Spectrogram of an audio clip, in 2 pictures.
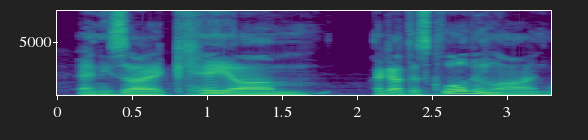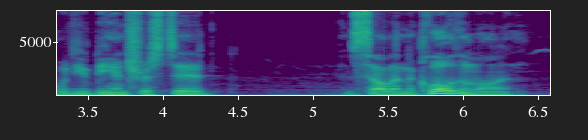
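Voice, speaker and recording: A man with a New York accent talks at a moderate pace with ordinary pitch variation and long, frequent pauses. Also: medium pitch for a man. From Long Island, New York. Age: 50s. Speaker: sneaker shop owner. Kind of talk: casual interview.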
